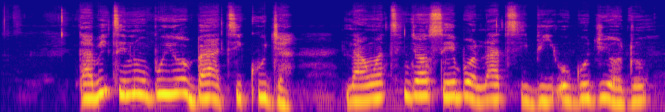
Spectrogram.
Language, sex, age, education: Yoruba, female, 15-29, tertiary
